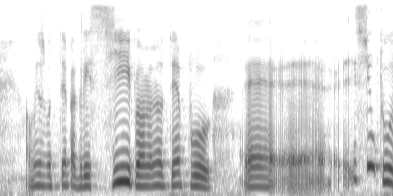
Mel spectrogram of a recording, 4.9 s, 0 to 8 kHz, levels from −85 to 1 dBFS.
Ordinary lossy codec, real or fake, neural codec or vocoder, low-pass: none; fake; codec, 16 kHz, 4 kbps, X-Codec, HuBERT features, trained on LibriSpeech; 7.2 kHz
